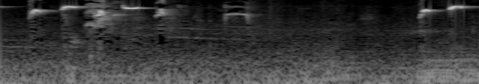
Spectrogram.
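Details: Javan kemade (cigen) singing actively, like in the wild: a rapid cluster of high, sharp down-slurred whistles, a pause, then two more shrill notes, over steady low background noise.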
